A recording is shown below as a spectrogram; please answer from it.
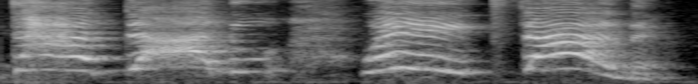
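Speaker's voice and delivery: high calling shout after dad. Retold or imitated. Child chasing her dad, high shouting call. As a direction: yell after him to wait.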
